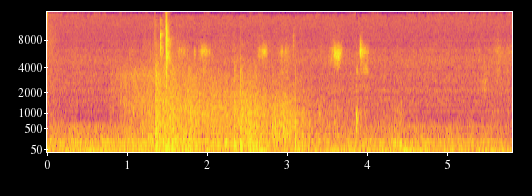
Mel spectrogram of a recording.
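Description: Thunder rolling with lightning in The Joy of Creation horror game, a deep rumbling crack swelling then fading into a low continuous roar over a dark, steady background.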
